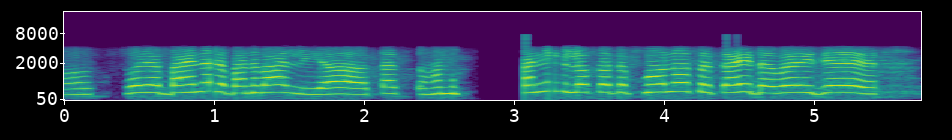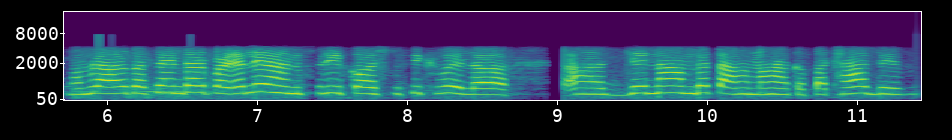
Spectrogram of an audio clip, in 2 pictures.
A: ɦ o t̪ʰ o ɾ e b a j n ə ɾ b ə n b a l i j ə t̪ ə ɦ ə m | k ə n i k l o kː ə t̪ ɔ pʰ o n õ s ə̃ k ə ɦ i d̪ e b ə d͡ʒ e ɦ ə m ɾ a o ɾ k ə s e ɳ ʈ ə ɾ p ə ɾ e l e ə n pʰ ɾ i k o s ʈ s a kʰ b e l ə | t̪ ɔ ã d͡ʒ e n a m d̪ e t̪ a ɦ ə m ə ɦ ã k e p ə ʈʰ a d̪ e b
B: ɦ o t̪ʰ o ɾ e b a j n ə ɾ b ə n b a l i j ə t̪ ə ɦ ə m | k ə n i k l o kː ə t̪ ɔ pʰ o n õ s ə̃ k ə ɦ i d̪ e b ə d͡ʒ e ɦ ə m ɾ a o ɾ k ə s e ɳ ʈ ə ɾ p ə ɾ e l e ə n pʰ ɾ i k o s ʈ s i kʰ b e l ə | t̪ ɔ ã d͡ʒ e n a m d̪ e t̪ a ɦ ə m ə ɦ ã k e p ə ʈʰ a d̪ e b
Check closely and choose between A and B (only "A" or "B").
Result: B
